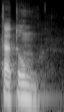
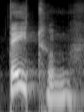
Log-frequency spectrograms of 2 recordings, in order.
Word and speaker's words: Tatum: si tiene algún disco de Art Tatum, acentuado así en la última sílaba. No le suena y no lo entiendo, cómo es posible, no le suena Art Tatum de Pianist. Y entonces él me dice, oh, you mean Tatum, acentuado en la primera sílaba.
